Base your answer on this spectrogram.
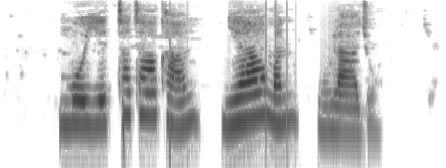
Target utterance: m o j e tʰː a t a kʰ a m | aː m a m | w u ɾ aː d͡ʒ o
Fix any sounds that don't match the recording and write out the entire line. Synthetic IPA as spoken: m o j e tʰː a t a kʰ a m | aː m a n | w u l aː d͡ʒ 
